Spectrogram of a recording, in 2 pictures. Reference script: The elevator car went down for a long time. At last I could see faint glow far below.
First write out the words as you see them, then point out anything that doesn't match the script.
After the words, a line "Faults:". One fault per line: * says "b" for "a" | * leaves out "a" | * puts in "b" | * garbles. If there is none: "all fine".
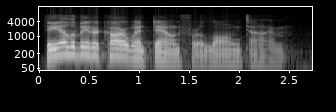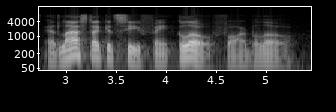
The elevator car went down for a long time. At last I could see faint glow far below.
Faults:
all fine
